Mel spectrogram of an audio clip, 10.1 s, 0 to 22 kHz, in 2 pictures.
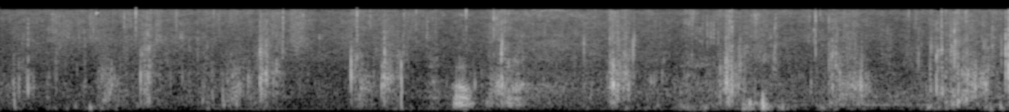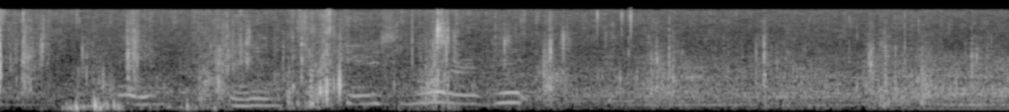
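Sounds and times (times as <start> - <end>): footsteps crunching on gravel: 0.0 - 10.0.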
